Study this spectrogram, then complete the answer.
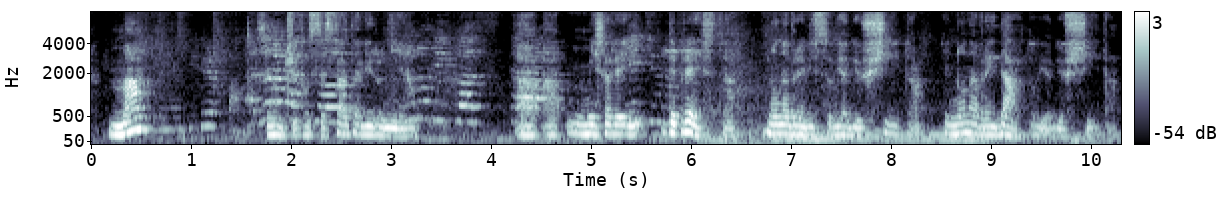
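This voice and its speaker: Noticeable background noise runs under a woman speaking fairly slowly. She pauses often and at length. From southern Italy, Naples area. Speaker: book author. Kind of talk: interview. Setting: bookshop event. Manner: halting, with many repetitions. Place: shop. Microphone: phone near.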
